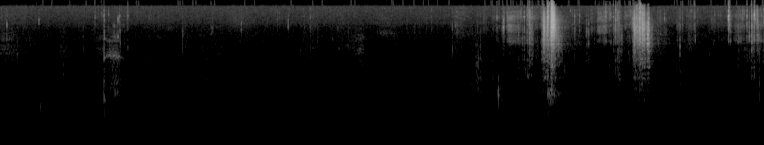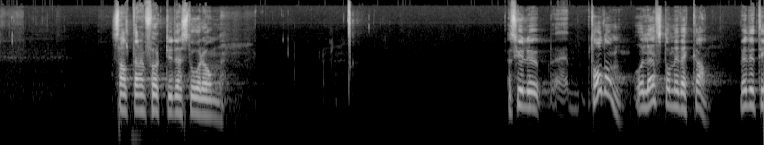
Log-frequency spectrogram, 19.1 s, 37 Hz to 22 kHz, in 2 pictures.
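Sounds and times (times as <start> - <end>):
pages of a Bible rustling as someone leafs through it: 6.0 - 9.9
speech: 11.0 - 12.5, 15.9 - 19.0.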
